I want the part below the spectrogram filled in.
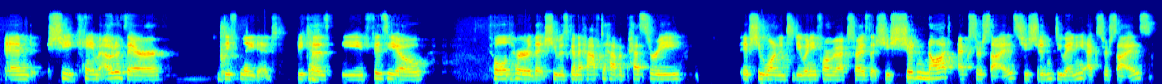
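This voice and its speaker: A woman co-hosts a casual chat over a video call, telling a client story at length and often restarting her sentences. Her voice sits a bit low and sounds bright. The sound has the thin quality of a video call. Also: fairly even intonation, moderate pace, a little hiss or hum, rough recording. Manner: chatty storytelling with many restarts. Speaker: co-host, fitness trainer.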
